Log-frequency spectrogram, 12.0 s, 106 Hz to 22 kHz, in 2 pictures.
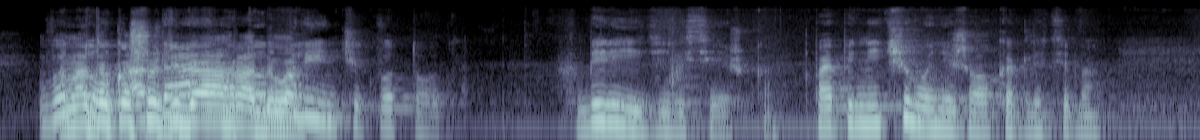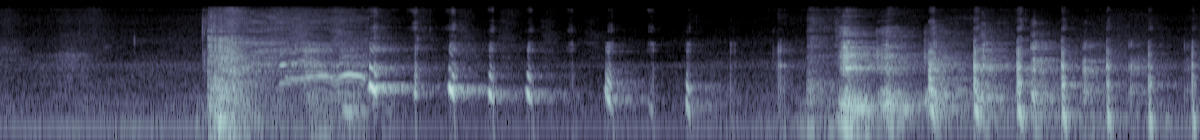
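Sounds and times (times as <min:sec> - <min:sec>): people laughing: 0:07.1 - 0:12.0.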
